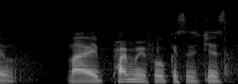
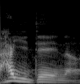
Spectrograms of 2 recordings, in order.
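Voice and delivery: mock aggressive delivery; 2 semitones higher than usual. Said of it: "it's like a bit aggressive".

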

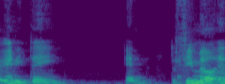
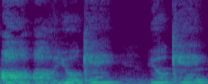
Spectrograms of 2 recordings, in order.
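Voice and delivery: weak, soft, apologetic, very slow voice; 9 semitones higher, 7 dB quieter than usual. Showing how men sound after hurting someone or making a mistake, in a sorry voice. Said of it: "It's the sorry voice".

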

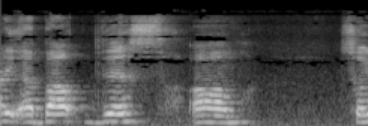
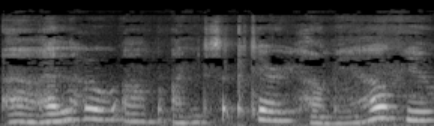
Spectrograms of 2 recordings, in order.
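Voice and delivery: creepy secretary voice, much quieter; 11 dB quieter than usual. Showing off voices to viewers, doing a creepy secretary voice. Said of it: "that one was... creepy".

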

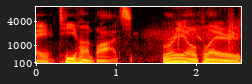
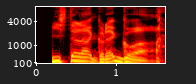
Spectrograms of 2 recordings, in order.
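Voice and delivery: put-on Japanese anime-style accent, pitched up; 5 semitones higher than usual. Repeating the name Mr. Gregor, now adding the anime accent. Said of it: "Add like the anime accent to it".

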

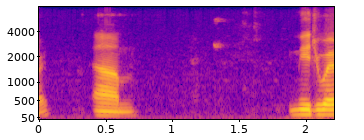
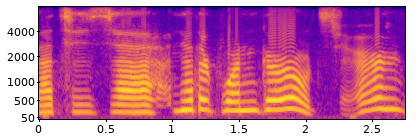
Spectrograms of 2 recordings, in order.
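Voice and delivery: put-on high old lady voice. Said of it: "the old lady voice".

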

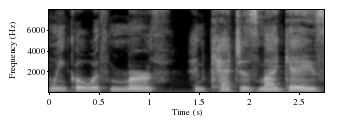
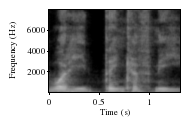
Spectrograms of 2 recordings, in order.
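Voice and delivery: ordinary delivery

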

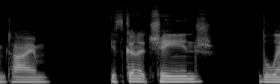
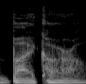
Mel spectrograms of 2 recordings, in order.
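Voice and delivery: grave, low, dead-serious tone; 4 semitones lower than usual. Ending an episode with goodbyes to Ben and Carl, in a very serious tone. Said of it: "switch to a very serious tone".

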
